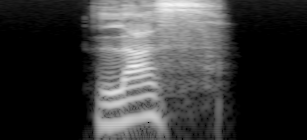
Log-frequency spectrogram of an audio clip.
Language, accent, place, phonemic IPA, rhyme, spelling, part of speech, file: German, Germany, Berlin, /las/, -as, lass, verb, De-lass.ogg
- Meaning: 1. singular imperative of lassen 2. first-person singular present of lassen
